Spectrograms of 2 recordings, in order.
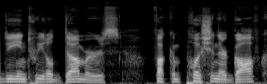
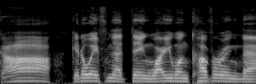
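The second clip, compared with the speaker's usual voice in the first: mock angry, raving, ranting father voice; 3 semitones higher than usual. Retelling a movie scene where the father yells at his daughter: imitating a ranting father. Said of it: "ranting and raving".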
